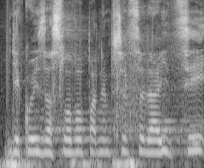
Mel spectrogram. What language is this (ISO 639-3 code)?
ces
